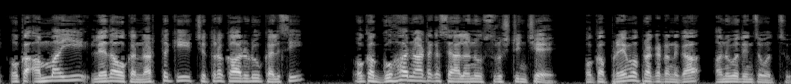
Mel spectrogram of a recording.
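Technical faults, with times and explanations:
Throughout, low-bitrate audio saved at a high bitrate: the speech was likely squeezed through a low-bitrate encoder, one pointing to roughly 30 kbit/s, then re-saved as high-bitrate MP3, which cannot restore what was discarded, so nothing sounds above 10.5 kHz and the first encoding's artefacts remain.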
